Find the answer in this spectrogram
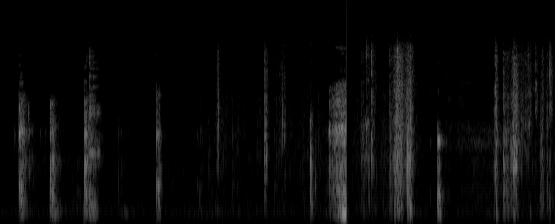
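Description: A man's quiet, breathy laughter in short irregular bursts, with a single sharp knock about two and a half seconds in.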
